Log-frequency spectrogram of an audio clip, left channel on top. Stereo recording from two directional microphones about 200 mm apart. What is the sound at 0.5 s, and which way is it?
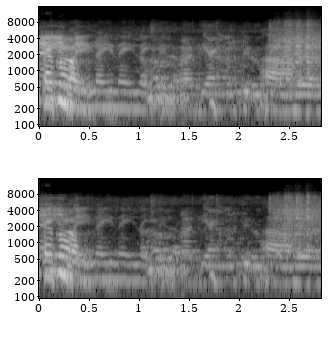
A man's voice, 15° left (ahead or behind).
